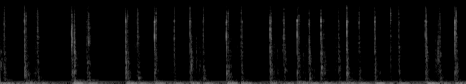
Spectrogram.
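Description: Fingertips type on the main keys and number pad of a solid, full-size plastic membrane computer keyboard with a colour-changing backlight. The result is a quick, irregular run of short, bright plastic clicks with almost no ring, over a steady low hum.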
